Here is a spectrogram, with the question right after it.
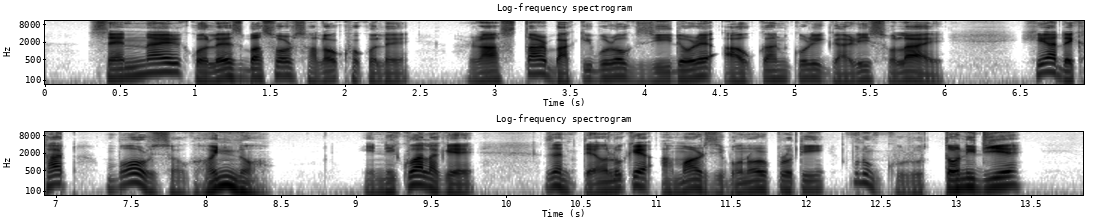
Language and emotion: Assamese, disgusted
